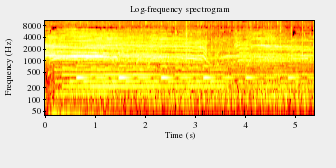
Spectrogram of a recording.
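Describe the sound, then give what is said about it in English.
A large crowd at a game cheers and screams wildly after a shot goes in, many overlapping shrieking voices sustained at a loud, steady roar from start to finish, with a few sharper yells rising above the din. “The crowd goes wild.”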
